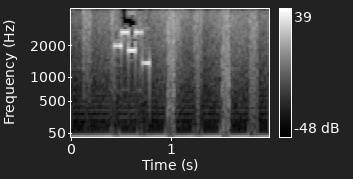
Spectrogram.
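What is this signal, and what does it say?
Five-tone selective call (ZVEI), heard as quick runs of five tones, tones of about 70 ms. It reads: 88774
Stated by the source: ZVEI five-tone call 88773 received by SDR.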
